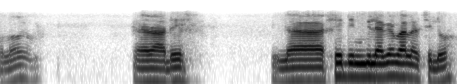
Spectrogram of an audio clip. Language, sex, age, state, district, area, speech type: Assamese, male, 30-45, Assam, Majuli, urban, conversation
